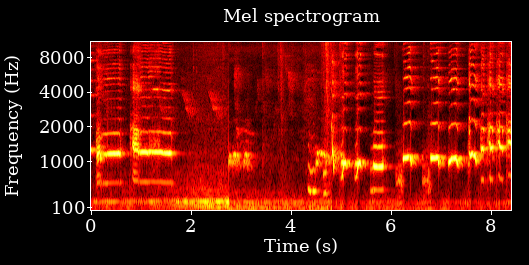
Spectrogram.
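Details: Hooded butcherbird, endemic to Papua, singing: a varied run of clear, harmonic-rich notes, some held and some short and rising, broken by a brief pause, over a low steady background hum.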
